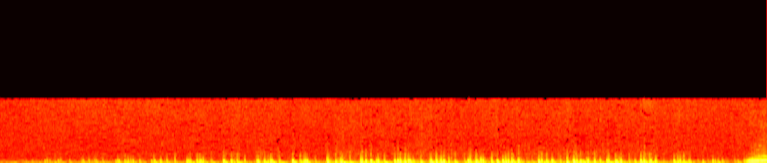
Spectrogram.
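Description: Sound effect of horses' hooves drumming at a run, a dense patter of knocks that grows louder as the riders approach.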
